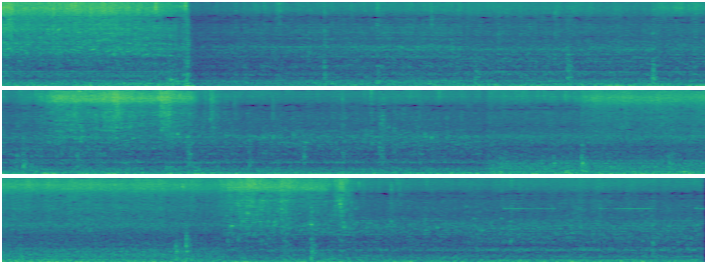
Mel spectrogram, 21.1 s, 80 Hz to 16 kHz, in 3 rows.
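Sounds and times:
range hood fan humming: 0.0s - 21.0s
tap running into metal sink: 11.9s - 17.7s.

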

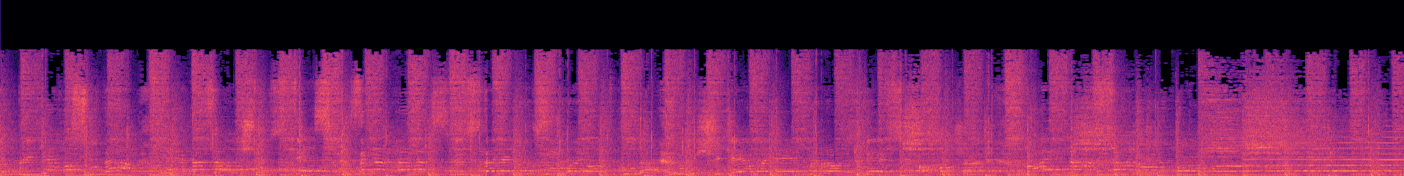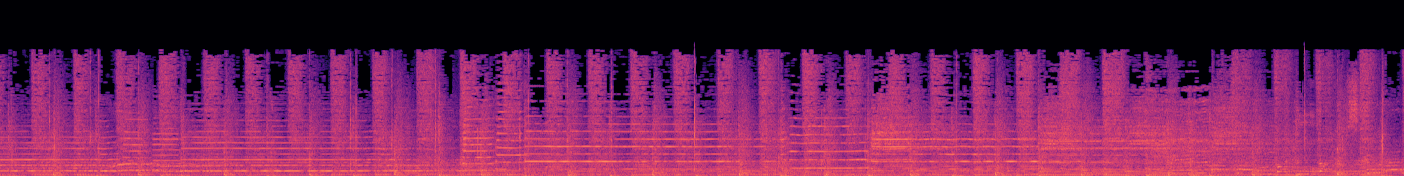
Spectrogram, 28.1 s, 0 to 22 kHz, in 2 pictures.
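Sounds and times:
rock band playing: 0.0s - 28.0s
trumpet melody: 12.2s - 28.0s.

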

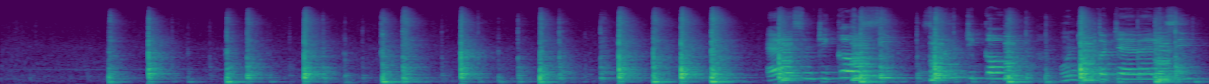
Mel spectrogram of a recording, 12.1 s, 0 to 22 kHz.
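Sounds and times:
cajon beating: 1.1s - 12.0s
classical guitar strummed: 7.8s - 11.9s.

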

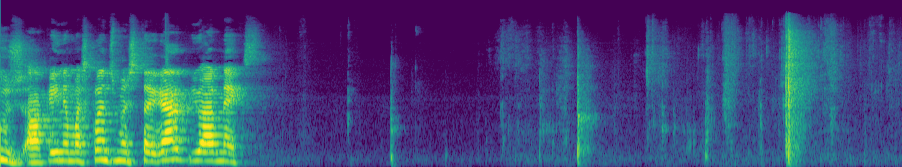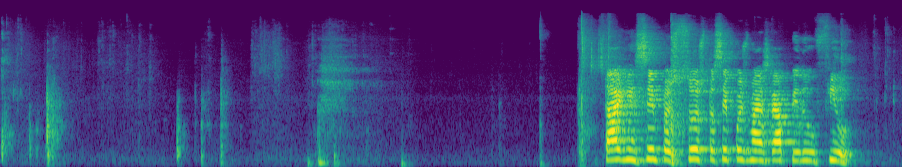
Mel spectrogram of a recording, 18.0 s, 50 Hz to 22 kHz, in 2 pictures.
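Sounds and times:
plastic shrink wrap tearing: 4.9s - 10.7s, 11.5s - 12.0s.

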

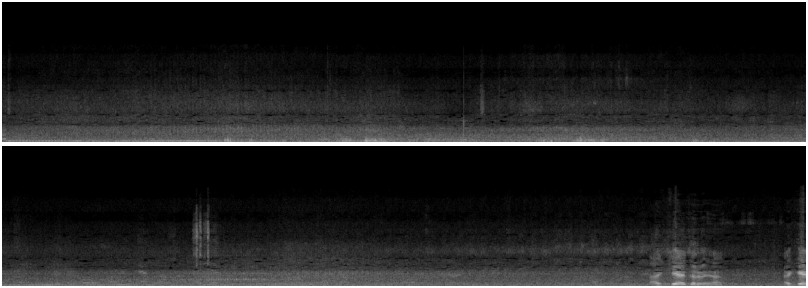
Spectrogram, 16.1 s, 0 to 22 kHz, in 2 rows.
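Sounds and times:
rushing wind and road noise: 0.0s - 13.4s
vehicle engine humming: 0.0s - 16.0s.

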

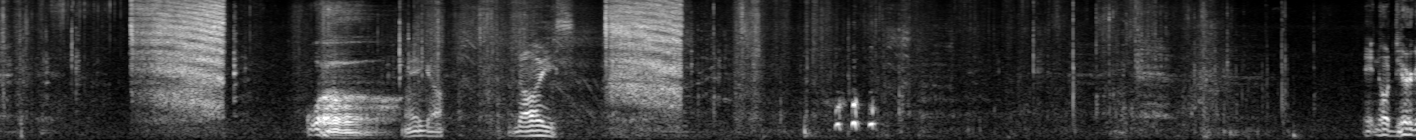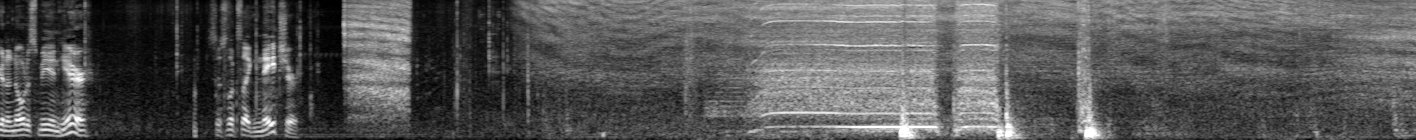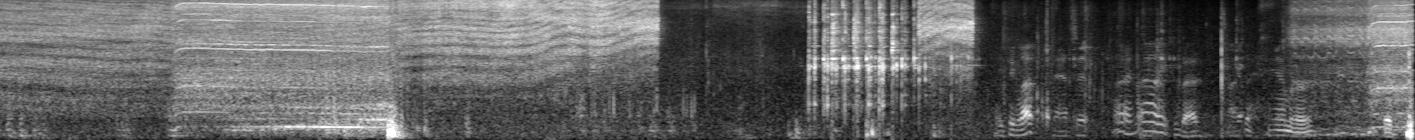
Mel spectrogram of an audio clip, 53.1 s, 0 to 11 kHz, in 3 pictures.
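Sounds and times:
spray paint can hissing: 40.6s - 43.7s, 46.9s - 47.6s
spray can rattling: 45.5s - 47.6s.

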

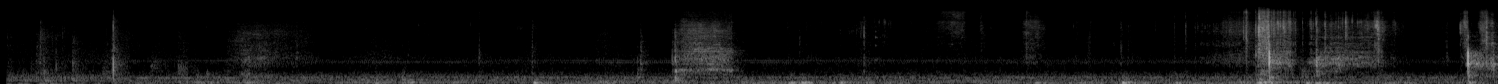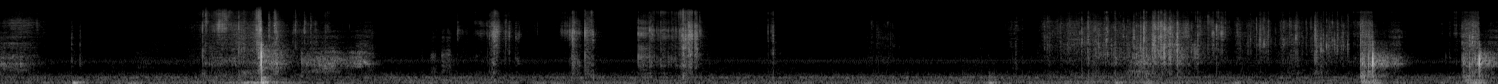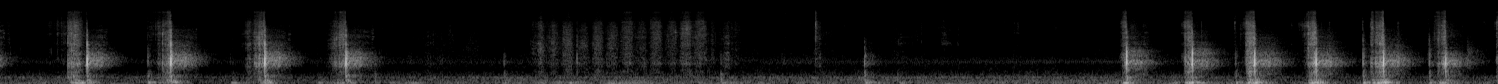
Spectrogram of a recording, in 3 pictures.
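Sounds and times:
knife chopping on cutting board: 6.8s - 7.4s, 28.6s - 29.0s, 29.6s - 30.0s, 30.6s - 33.8s, 35.3s - 37.3s, 41.2s - 44.8s
onion skin tearing: 11.8s - 14.0s, 19.6s - 22.8s, 25.2s - 28.6s.

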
